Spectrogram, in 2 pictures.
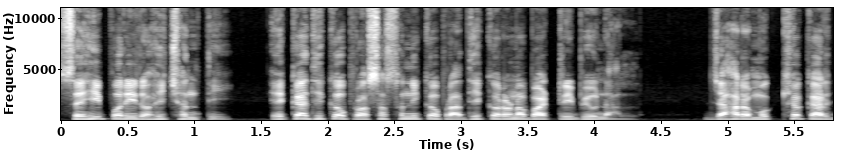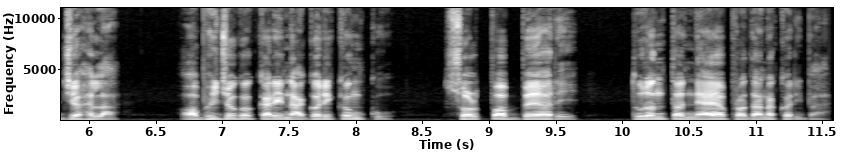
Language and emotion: Odia, neutral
